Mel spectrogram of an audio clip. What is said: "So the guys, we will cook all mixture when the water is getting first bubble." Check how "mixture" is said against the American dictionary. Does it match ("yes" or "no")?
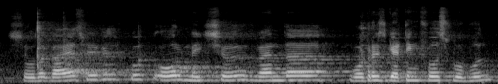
no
